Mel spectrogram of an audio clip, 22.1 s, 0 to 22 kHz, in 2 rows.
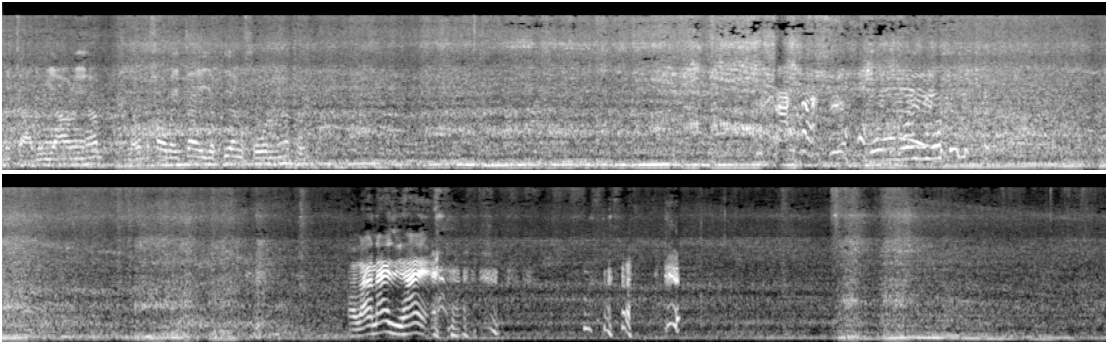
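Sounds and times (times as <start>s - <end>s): tractor diesel engine running: 0.0s - 19.5s.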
